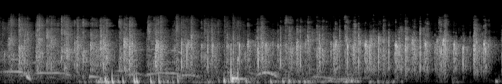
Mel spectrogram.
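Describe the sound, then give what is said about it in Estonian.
A crowd applauds steadily for about five seconds, a dense, even patter of many hands clapping at once, with a few voices calling out over it. “suur tänu, teeme ühe aplausi veel”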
